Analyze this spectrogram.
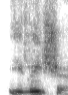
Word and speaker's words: Elisha: by the name of elisha not elijah but or elisha elisha is the way you pronounce it okay so we're stopping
